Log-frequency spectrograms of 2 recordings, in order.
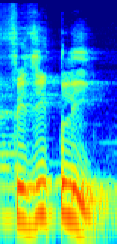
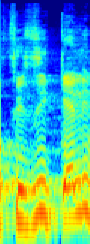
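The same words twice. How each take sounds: First: फिजिकली with silent A, ending in "klee"; correct pronunciation. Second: फिजिकली with the A sounded, ending "kelly"; wrong pronunciation. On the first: Teacher models the word for students, फिजिकली ending "klee" with no A. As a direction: say फिजिकली as fi-zi-klee, three beats. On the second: Teacher shows students the mistake, फिजिकली ending in "kelly". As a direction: say फिजिकली as fi-zi-ke-lee. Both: Shown as a demonstration. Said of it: "इसको फिजिकली नहीं बोलेंगे".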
